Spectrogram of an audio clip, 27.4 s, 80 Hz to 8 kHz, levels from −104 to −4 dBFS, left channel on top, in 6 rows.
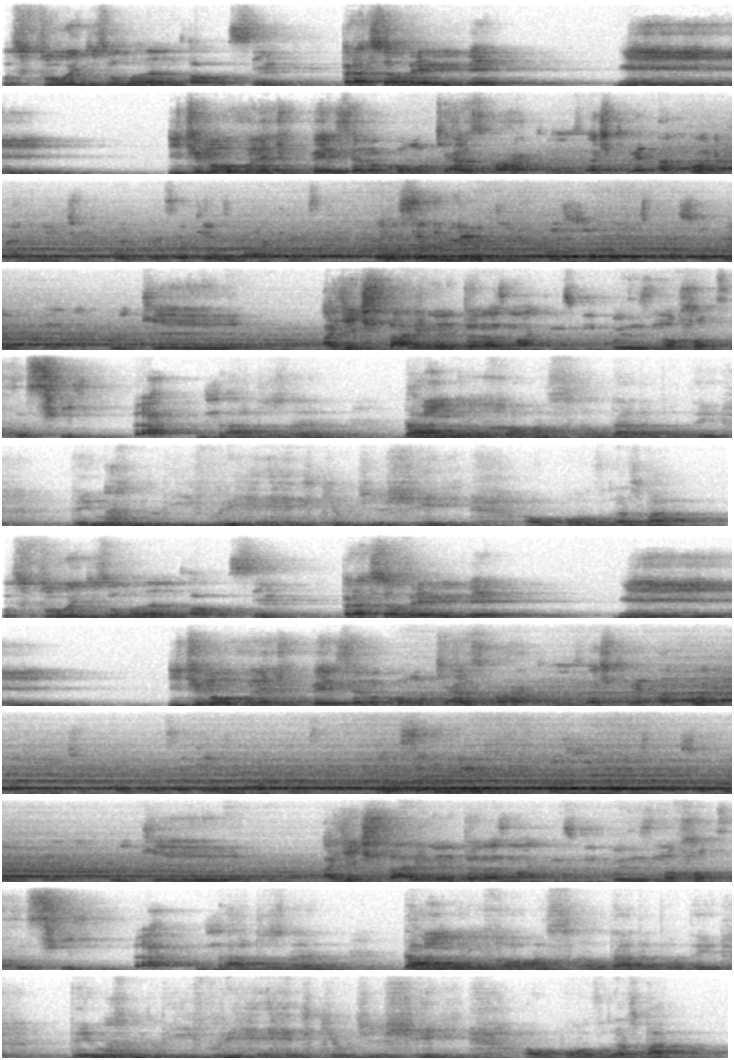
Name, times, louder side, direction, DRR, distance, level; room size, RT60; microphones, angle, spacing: voice 1, 0.0-1.7 2.1-3.1 3.8-4.9 5.6-11.1 11.4-15.2 15.7-18.8 19.1-19.6 20.8-21.6 23.4-23.7, left 2 dB, 20° left, 5 dB, 0.5 m, -28 dB
Race car auto racing, 7.0-18.0, right 2 dB, 60° right, 1.2 m, -24 dB
voice 2, 19.4-20.3 20.7-27.0, equal, 75° right, 0 dB, 1.5 m, -31 dB
13.0 x 4.7 x 2.8 m, 1.5 s
head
